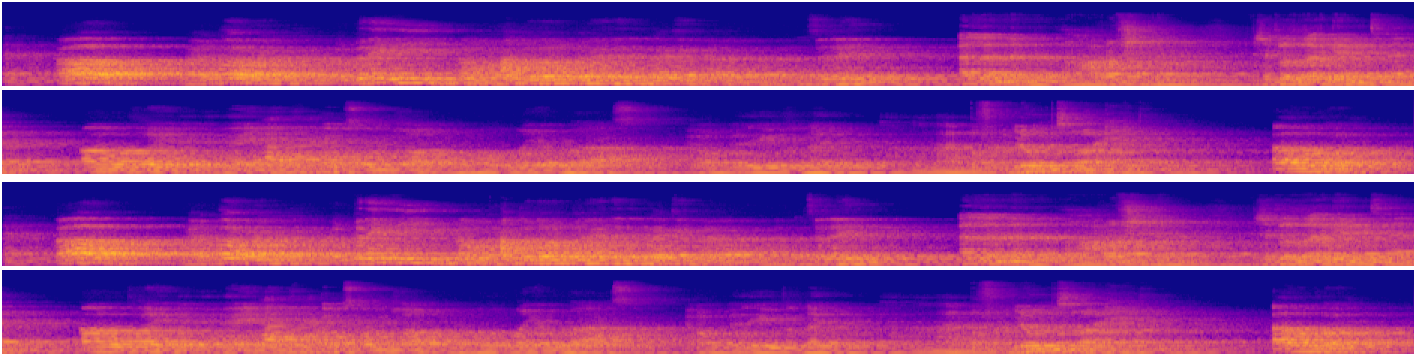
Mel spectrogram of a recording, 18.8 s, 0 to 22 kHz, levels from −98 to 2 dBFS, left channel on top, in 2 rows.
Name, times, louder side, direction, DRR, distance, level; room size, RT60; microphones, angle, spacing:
voice 1, 0.3-0.7 1.1-5.9 9.9-13.7 14.0-15.0 17.9-18.4, equal, 80° right, -8 dB, 1.1 m, -25 dB
voice 2, 6.4-7.9 8.3-9.4 15.3-17.0, equal, 25° left, -4 dB, 0.6 m, -27 dB
6.1 x 2.4 x 2.7 m, 2.9 s
head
